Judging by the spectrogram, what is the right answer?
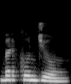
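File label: "berkunjung", Indonesian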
